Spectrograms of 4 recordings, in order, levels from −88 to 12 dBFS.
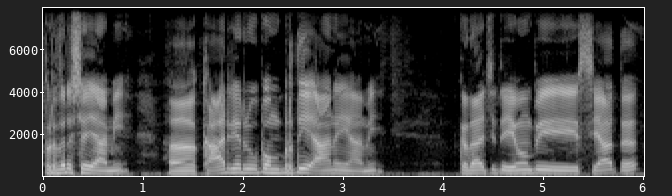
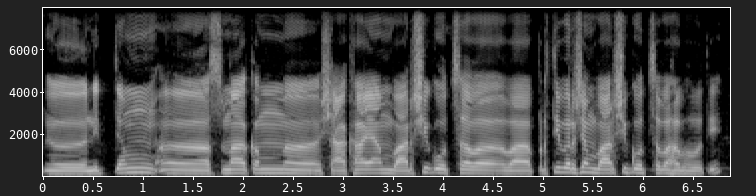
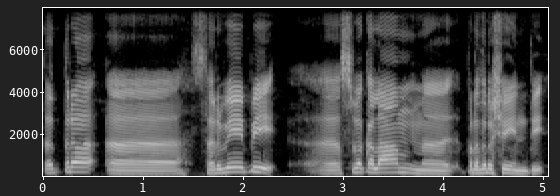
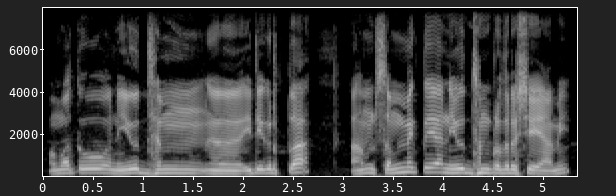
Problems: background sounds at intervals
